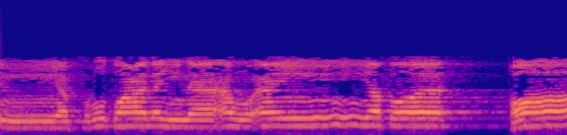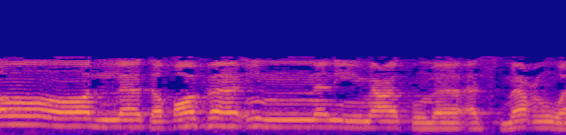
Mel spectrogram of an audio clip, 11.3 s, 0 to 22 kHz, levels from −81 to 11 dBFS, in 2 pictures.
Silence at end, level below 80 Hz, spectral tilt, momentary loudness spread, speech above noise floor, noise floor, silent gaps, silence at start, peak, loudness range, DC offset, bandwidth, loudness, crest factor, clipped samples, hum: 0 s; -64 dBFS; -10 dB/octave; 8 LU; 21 dB; -40 dBFS; none; 0 s; -4 dBFS; 3 LU; under 0.1%; 4.8 kHz; -19 LUFS; 16 dB; under 0.1%; none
